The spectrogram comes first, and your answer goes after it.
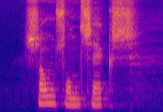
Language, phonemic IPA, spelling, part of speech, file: Dutch, /ˈsɑmsɔmˌsɛks/, samsonseks, noun, Nl-samsonseks.ogg
- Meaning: parents' undisturbed sex (sexual activity) while their children are occupied by a television show or movie (e.g. Samson & Gert)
